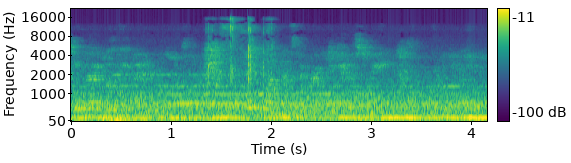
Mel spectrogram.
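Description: Steady low hum with faint background voices, and a quick cluster of small sharp clicks about a second and a half in.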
